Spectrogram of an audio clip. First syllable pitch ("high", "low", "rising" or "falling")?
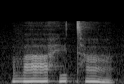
high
